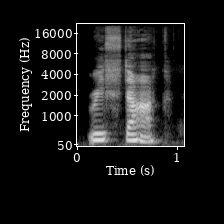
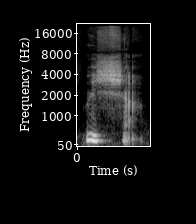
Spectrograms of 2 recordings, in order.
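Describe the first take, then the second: First: Restock said clearly with st; corrected word. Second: Reshock said with sh instead of st; wrong word slip. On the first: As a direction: land restock firmly as the fix. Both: Real, not acted. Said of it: "not reshop".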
